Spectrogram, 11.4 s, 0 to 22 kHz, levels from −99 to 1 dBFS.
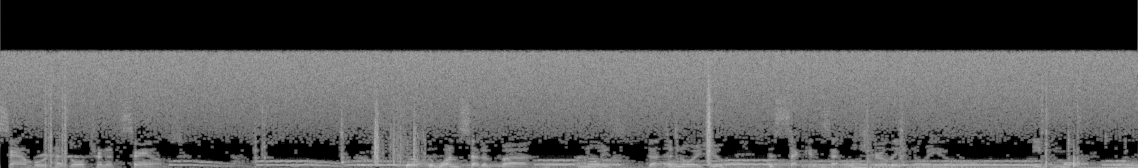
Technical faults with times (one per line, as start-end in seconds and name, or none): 0.00-11.38 low bit depth with noise shaping
0.45-0.67 cable scratch noise
3.68-4.27 cable scratch noise
7.06-7.22 cable scratch noise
